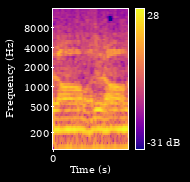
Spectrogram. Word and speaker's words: राम: सारे followers foreigners थे, तो इसीलिए उनका जो उच्चारण है वो राम से रामा हो गया और धीरे धीरे करके कृष्ण से कृष्णा हो गया।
